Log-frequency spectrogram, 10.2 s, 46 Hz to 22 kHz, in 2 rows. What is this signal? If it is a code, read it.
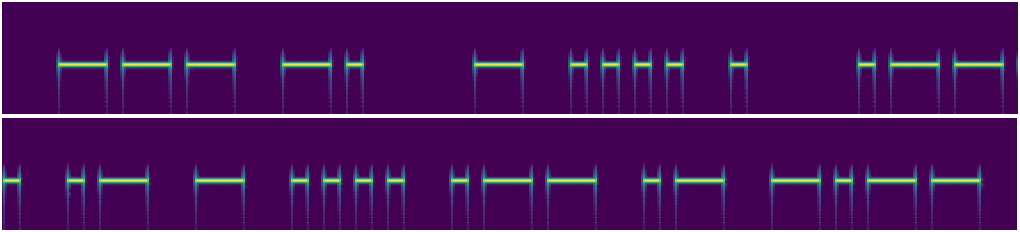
Morse code, heard as a keyed tone, about 15 wpm, 700 Hz. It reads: ON THE PATHWAY
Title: A Sound Of Thunder 15wpm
